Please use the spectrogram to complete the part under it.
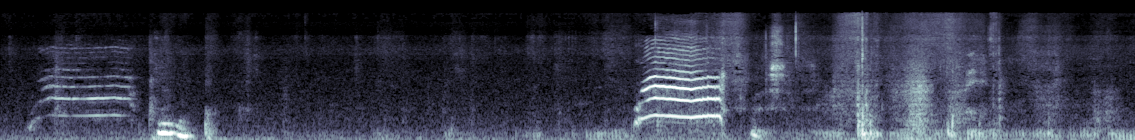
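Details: Mother cat in labour, giving birth to four kittens indoors, lets out two clear, sustained meows about six seconds apart, with a low grunt and a human voice speaking softly in between and afterwards.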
